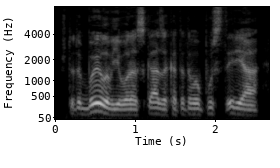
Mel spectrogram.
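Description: A man narrating a literary audiobook with expressive, lively intonation. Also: on the low side, fast, no echo.

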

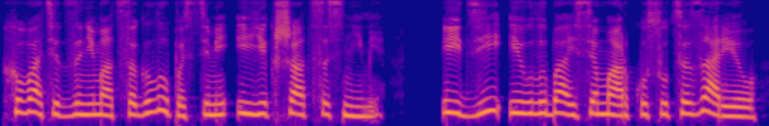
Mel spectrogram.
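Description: A woman's voice: on the high side, moderate pace, warm tone, dry recording, studio quality, natural voice. A woman voicing a cold, commanding noble stepmother who hisses and barks her orders. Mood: furious. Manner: hissing, commanding. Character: cold, imperious noble stepmother, cruel-tempered.

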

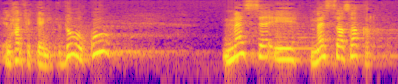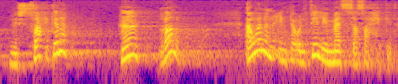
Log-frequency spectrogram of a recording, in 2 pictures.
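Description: A man's voice: high-pitched, sing-song, a little slow, pauses often, in a large hall, lo-fi sound. An Egyptian man teaching Quran recitation, correcting mistakes and chanting each example. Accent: Egyptian Arabic. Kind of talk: tajweed lesson.

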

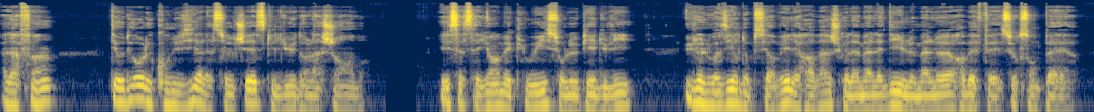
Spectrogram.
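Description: A man narrating a classic novel as an audiobook, reading in a measured, steady way. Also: on the low side, slightly rough.

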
